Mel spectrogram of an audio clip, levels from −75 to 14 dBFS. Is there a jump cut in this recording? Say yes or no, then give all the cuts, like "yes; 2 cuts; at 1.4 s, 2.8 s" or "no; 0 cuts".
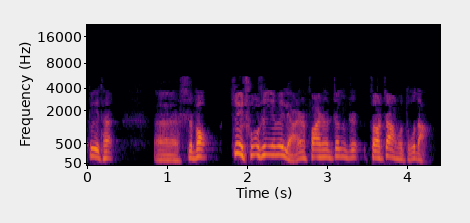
yes; 1 cut; at 1.7 s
